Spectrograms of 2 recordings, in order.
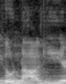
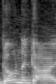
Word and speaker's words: Go Nagai: And I think I said it wrong a second ago. Did I say Go Nagi or something? Go Nagai is what we mean here.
